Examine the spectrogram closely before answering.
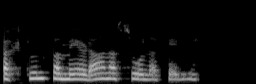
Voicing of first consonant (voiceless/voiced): voiceless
